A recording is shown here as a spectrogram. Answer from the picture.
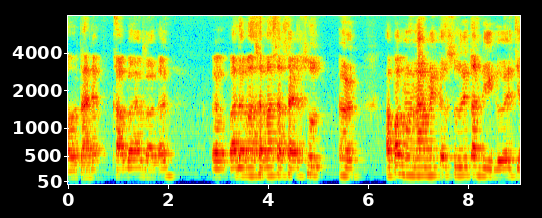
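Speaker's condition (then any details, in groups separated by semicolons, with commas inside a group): Cerebral palsy; cerebral palsy from birth, birth complications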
